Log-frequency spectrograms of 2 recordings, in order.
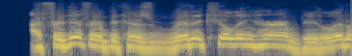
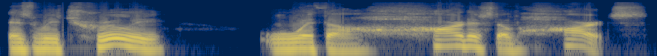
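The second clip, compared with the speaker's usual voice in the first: ordinary talk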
